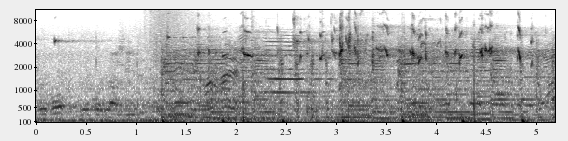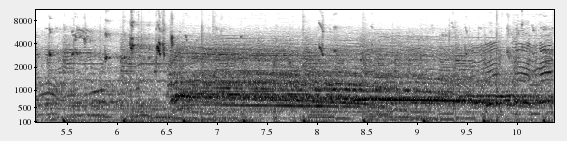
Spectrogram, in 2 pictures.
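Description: Basketball being dribbled and bounced on a gym court, mixed under edited background music; a loud sustained tone comes in about two-thirds of the way through and holds to the end.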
